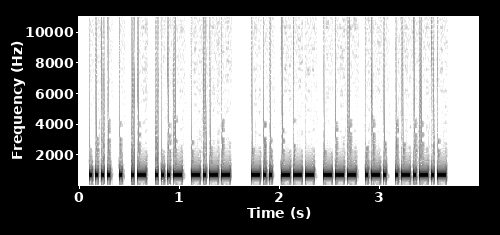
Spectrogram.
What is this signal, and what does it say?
Morse code, heard as a keyed tone, about 40 wpm, 700 Hz. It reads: HEAVY DOOR.
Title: Sentences from Top 1600 Words 40wpm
